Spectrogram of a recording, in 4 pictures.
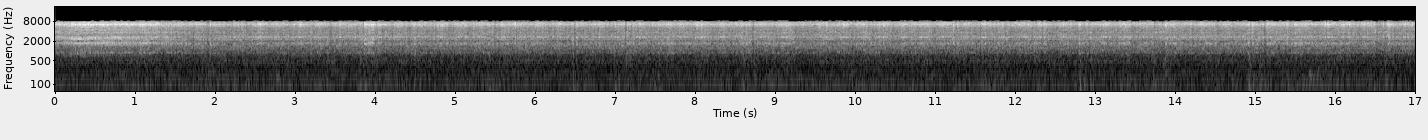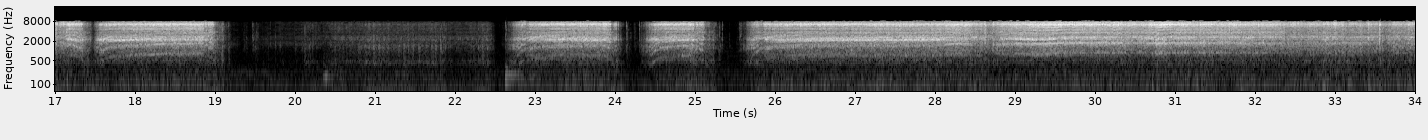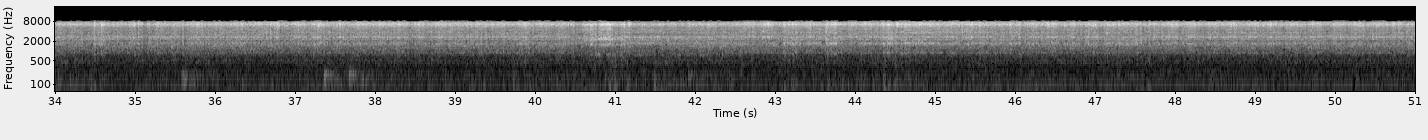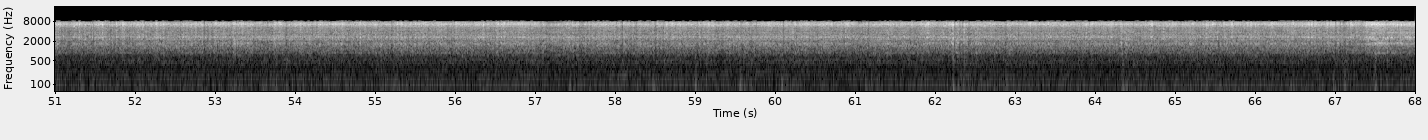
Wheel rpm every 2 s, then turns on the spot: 230, 230, 230, 230, 230, 230, 230, 230, 220, 130, 20, 60, 110, 150, 220, 230, 240, 230, 230, 230, 230, 230, 230, 230, 240, 230, 230, 230, 230, 230, 230, 230, 230, 230.
20-22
